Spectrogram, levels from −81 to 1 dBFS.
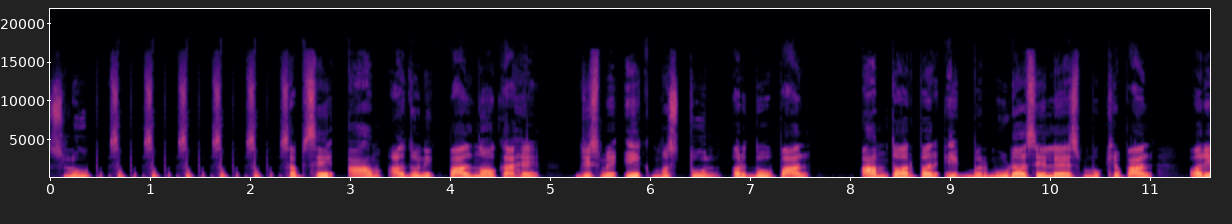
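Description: From 0.68 s to 2.39 s the speech gets caught in a system hang loop. The machine or driver stalled while the audio hardware kept replaying the same ring buffer, so one 341 ms chunk repeats five times at about 2.9 Hz. That's long enough to sound like a skipping record rather than a buzz, which fits a 16384-sample buffer. Next to nothing goes missing, and playback picks up at "सबसे आम आधुनिक पाल".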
